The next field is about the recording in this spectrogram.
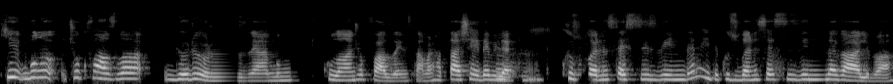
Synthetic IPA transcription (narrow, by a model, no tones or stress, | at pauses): cʰibunut͡ʃʰo̞kfazlˠaɟø̞ɾyjo̞ɾuzjaːnɪbunu | kʰulˠːanant͡ʃʰo̞kfazlˠainsa̰nvaɾɦat̪ʰːaːʃe̞jd̪ɛbilʲɛkʰuzulˠaɾɯnsɛsːizlʲiːnid̪ɛmijd̪ikʰuzulˠaɾɯnsɛsːizlʲiːnd̪ɛɡaːlʲibaː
